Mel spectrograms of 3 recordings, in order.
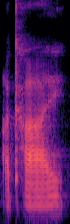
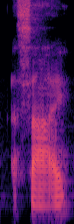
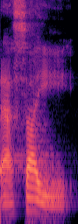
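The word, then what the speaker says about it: açaí: Berry in our opinion the most mispronounced food this year we've heard it all from Akai asai but this fruit has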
